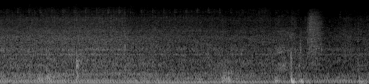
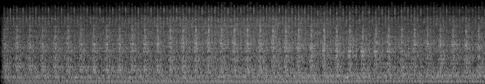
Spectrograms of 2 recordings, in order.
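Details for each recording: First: 2011 Hyundai ix35 G4KD, 153,000 km, after repair of coked rings, heavy oil burning and winter cold-start knock: low even idle hum with steady beat, no knock or ticking; engine runs smoothly. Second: 2011 Hyundai ix35 G4KD, 153,000 km, heavy oil burning with coked rings: steady rapid clatter about four knocks a second over idle, appeared in winter on cold starts; cause unconfirmed.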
